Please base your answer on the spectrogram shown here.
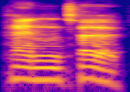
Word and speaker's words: Pentyrch: apologies for the pronunciation pen as like a writing pen and then Turk you know tur like turkey but pen Turk you okay so that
